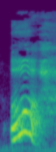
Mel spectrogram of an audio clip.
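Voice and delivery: loud high disgusted groan; disgusted ugh. Real, not acted. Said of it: "disgusted sound".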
